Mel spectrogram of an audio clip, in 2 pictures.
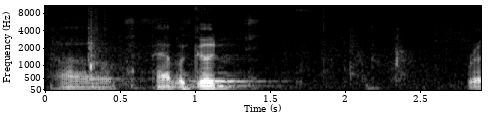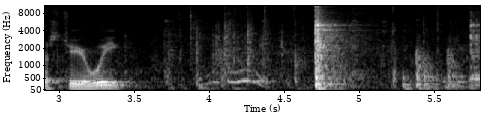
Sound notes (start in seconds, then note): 4.5 gavel bang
